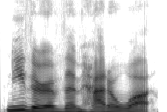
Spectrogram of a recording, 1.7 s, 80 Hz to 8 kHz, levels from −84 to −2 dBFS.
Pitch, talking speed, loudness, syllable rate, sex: 185 Hz, 215 wpm, -17 LUFS, 4.8 syllables/s, female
